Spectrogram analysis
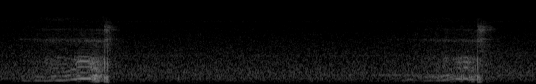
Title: GRACEFULLY SNORING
